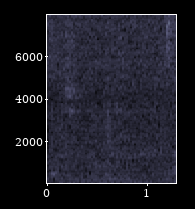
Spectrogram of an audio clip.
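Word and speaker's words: Joost: His real name is Yoast, J-O-O-S-T, you know, but people pronounce it Yoast.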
